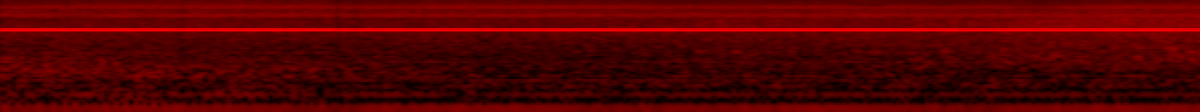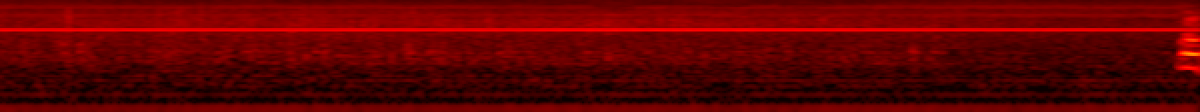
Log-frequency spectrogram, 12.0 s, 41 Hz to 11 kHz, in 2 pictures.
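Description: Faint steady hiss from a 1970s radio-play recording, with a thin, steady high-pitched whine running through it.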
